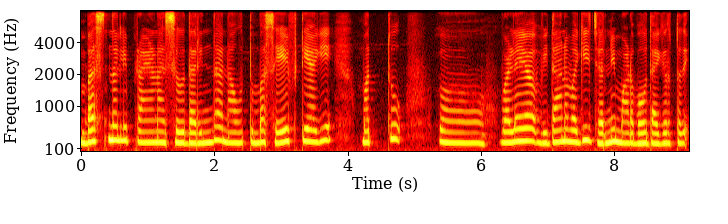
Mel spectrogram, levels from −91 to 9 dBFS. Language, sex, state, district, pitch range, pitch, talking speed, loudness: Kannada, female, Karnataka, Raichur, 225-255 Hz, 235 Hz, 85 wpm, -14 LUFS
